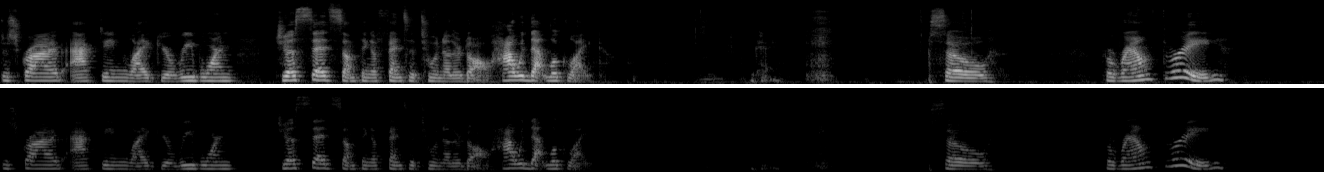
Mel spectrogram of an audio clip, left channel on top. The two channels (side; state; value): right; quieter; 17.9 dB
